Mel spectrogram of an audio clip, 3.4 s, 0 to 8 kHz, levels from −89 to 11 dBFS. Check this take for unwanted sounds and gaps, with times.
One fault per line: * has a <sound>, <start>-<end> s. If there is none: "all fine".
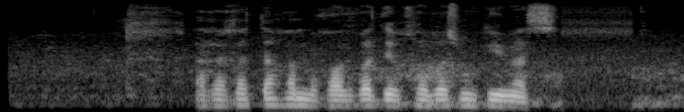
all fine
